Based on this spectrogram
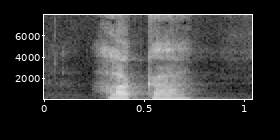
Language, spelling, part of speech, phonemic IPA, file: Dutch, Hakka, proper noun, /ˈhɑka/, Nl-Hakka.ogg
- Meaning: Hakka (language)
